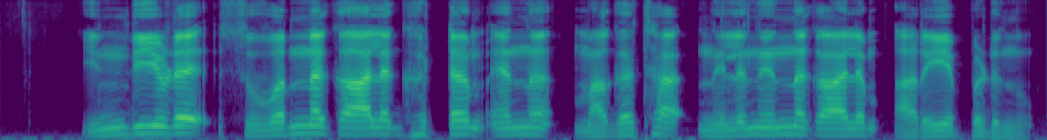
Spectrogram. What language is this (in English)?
Malayalam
